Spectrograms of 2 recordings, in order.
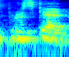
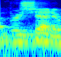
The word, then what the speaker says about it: bruschetta: This C-H-E is pronounced K.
